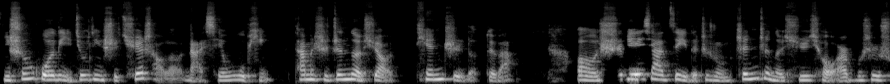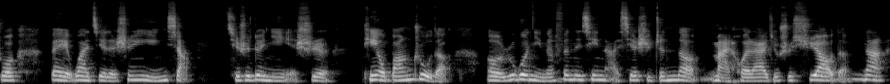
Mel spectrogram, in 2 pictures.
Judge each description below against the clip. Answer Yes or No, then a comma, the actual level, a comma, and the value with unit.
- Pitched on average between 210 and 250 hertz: No, high, 200 Hz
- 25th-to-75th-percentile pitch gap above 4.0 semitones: No, average, 2.8 semitones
